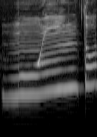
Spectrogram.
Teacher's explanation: As vogais ui são um ditongo nasal.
